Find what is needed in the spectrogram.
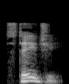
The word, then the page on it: stagey: British English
